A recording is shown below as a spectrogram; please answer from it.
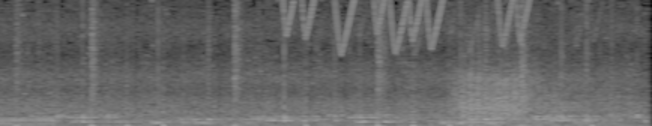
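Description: Live eurorack modular synthesizer music, loud: a throbbing bass drone under short blips of pitched notes. Rapid high chirps sweep up and down in pitch about two seconds in, and a burst of noise follows about three seconds in.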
